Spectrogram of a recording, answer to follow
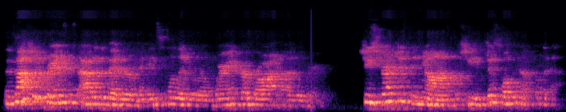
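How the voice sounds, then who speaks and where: A woman's voice: mid-range voice, lively intonation, brisk, slight background noise. A woman reading scripted stage directions as narrator at a live table read. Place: live indoor table read at a mixer event. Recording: slightly dull, very echoey, distant pickup.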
